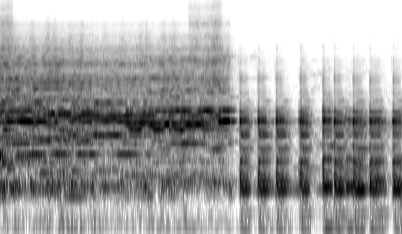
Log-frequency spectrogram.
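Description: Live electronic music played on synthesizers and electronic gear: a dense, distorted, guitar-like sustained wash that about halfway through breaks into chord stabs pulsing about twice a second.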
